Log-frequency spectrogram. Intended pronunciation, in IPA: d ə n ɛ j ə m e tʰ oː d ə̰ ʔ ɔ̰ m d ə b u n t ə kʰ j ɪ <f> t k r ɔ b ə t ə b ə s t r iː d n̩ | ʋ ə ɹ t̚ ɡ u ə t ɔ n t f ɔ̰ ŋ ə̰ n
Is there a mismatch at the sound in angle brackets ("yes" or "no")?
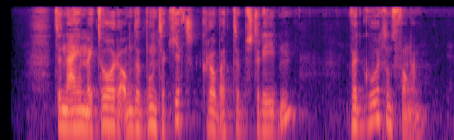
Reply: no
